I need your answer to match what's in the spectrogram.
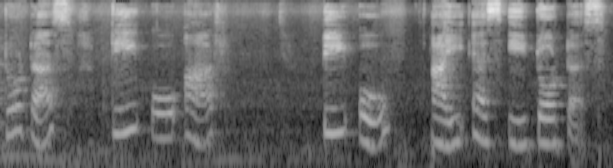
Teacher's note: we will put the primary stress on the first syllable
